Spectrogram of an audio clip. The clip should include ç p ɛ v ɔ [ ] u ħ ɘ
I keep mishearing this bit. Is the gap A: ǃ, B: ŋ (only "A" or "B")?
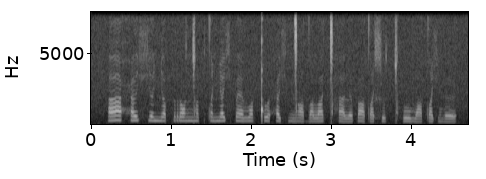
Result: A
